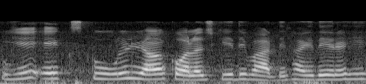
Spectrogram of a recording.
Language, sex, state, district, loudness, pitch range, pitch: Hindi, female, Punjab, Pathankot, -16 LUFS, 220-250 Hz, 235 Hz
